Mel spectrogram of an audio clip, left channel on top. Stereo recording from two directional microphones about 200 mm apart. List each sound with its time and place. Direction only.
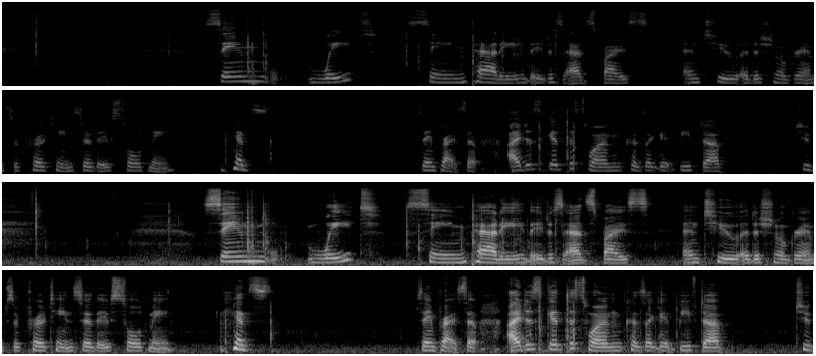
2.1 s a woman's voice: 15° right (ahead or behind)
12.3 s speech: 15° right (ahead or behind)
